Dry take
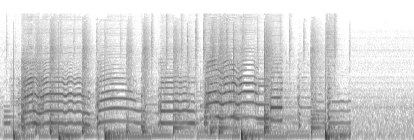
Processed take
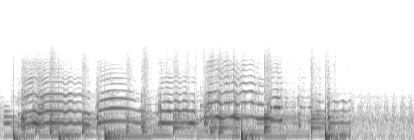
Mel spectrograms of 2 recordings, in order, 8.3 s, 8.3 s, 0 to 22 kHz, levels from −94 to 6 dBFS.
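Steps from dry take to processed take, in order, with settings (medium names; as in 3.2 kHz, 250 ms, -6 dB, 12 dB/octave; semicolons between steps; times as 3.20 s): graphic EQ 125/500/2000 Hz -6/+7/-12 dB; rotary cabinet horn 0.75 Hz, later 6 Hz, at 2.46 s; distance through air 450 m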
